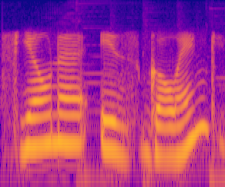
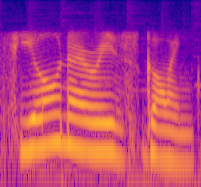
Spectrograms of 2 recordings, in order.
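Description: First: No r sound joins Fiona and is. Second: An r sound joins Fiona and is. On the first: "الاسم فيونا is going" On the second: "بيقولوا فيونا is going، فبتلاحظوا أن زودوا الآر بين فيونا وإز"

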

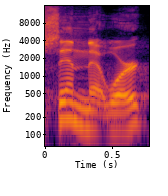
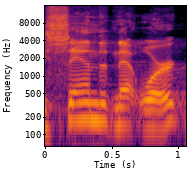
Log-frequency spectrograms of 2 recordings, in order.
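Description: First: It is said fast and the D disappears. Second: The final D of 'send' is clearly pronounced. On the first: It sounds like a network of sin. The speaker calls it wrong. "if I say it too fast" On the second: It names the church-planting network. The speaker calls it right. "I enunciate the D"

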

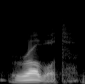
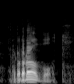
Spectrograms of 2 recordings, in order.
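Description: First: The r is a soft English-style r. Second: The r is a strong Spanish-style r. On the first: The speaker calls it right. "No, robot. ... Like rose, robot" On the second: The speaker calls it wrong. "nuestra R es muy fuerte y la tiene muy marcada, pues claro, él te dice robot"

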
